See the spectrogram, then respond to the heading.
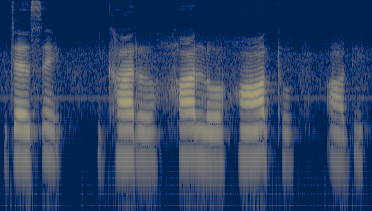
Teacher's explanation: इसमें अनुनासिक और अनुस्वार की ध्वनि का संयोग नहीं होता है। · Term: निरनुनासिक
